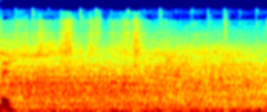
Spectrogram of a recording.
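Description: Steady rumbling outdoor background noise, with light rustling and handling of a thin plastic bag.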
